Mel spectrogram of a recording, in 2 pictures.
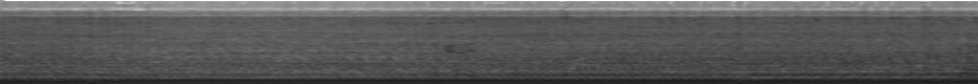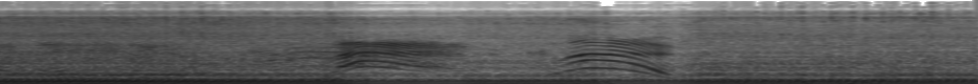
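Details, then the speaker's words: Freshly built Honda K-series race car engine running smoothly: steady low hum, no knocks, misses or rattles; sounds really good. "There we go. She sounds good. Like really good."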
